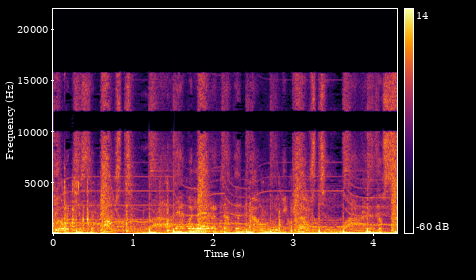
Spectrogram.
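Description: Hip hop music over a skateboard on stone paving: wheels rolling and the board knocking against the ground as a flip trick is tried.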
